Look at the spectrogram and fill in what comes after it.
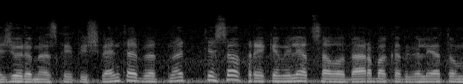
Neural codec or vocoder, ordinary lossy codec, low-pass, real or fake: none; AAC, 48 kbps; 10.8 kHz; real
